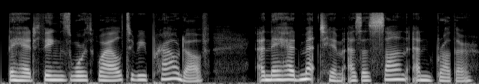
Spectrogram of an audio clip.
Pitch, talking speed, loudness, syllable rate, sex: 195 Hz, 240 wpm, -16 LUFS, 5.0 syllables/s, female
